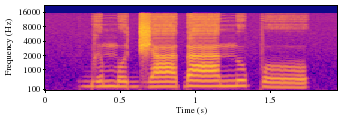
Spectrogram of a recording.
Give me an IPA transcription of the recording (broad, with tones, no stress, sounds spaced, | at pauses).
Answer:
b ɪ˨ m o˨ d͡ʒ aː˨ ɗ aː˦ n u˦ p oː˨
